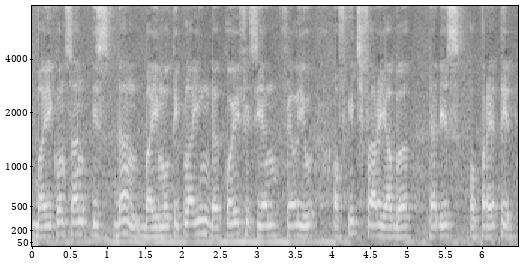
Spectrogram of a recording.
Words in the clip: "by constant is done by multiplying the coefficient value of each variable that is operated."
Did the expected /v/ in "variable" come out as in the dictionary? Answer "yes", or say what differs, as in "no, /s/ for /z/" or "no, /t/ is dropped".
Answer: no, /f/ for /v/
